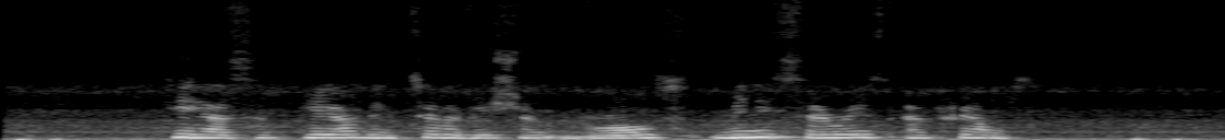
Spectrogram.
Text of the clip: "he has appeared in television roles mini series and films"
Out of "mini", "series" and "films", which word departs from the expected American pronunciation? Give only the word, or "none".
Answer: none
